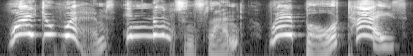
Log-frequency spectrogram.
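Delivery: put-on a curious little girl asking sweetly; little Miss Curious voice. Narrator voices Miss Curious asking her door. Character voice.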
